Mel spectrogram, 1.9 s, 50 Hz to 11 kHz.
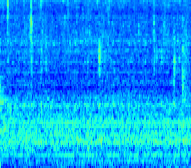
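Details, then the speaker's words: H220 liquid CPU cooler, warm coolant, reservoir fill cap pointing down likely keeping air circulating; soft irregular bubbling trickle over quiet pump hum, no grinding: normal air trickling in liquid cooler loop. "alright i'm not sure how long this trickling is going to last but this is kind of something you'll hear a lot"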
